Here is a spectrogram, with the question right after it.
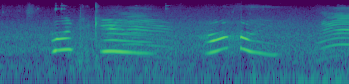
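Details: Bella, a pet cat, jealous at being kept off the porch while Red and her owner are outside, gives several drawn-out meows that rise and fall, some arching upward, between bursts of human speech.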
